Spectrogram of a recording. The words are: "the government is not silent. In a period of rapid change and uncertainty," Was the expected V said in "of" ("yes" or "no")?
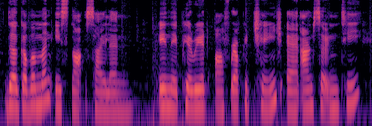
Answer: no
